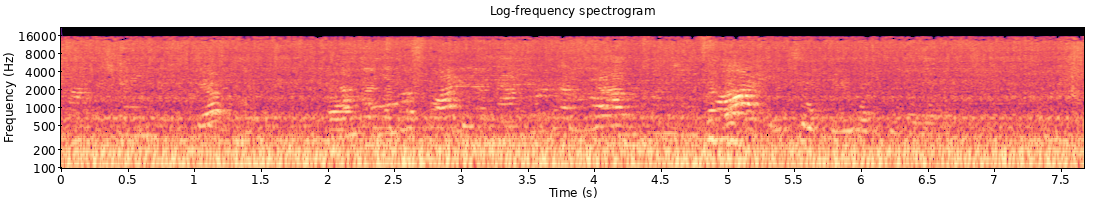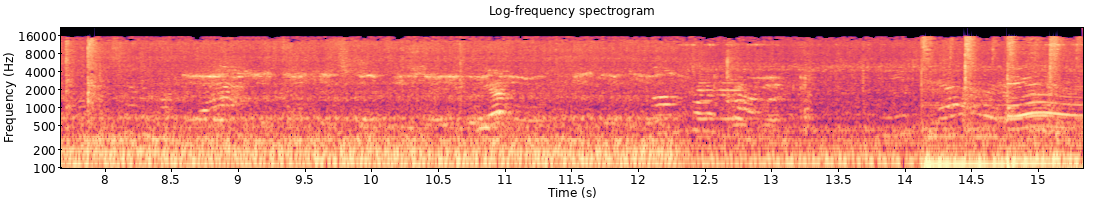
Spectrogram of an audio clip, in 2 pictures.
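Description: Small passenger boat's engine running with a steady low drone, heard from inside the cabin, with people talking over it. Near the end the engine note changes and drops a little as the boat nears the dock.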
